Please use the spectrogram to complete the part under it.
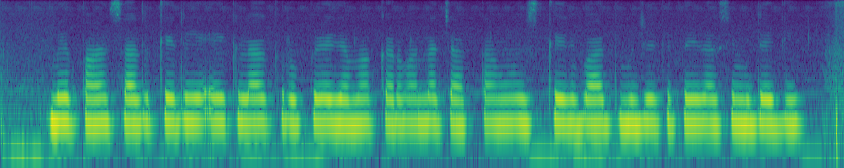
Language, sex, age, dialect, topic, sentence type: Hindi, female, 25-30, Awadhi Bundeli, banking, question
